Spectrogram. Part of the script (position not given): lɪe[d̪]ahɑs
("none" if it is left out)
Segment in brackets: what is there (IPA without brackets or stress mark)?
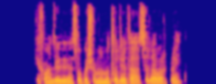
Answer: t̪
